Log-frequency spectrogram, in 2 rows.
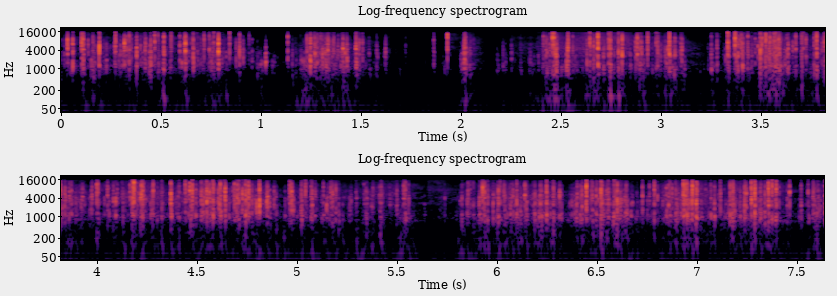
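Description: An empty, thin brown kraft paper bakery bag with red print is squeezed, folded and crinkled with fingers and thumbs. It gives a dense, bright, crunchy crackle of paper with almost no low end, easing off in short lulls near the 1.5, 2 and 5.7 second marks before resuming.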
